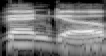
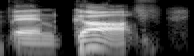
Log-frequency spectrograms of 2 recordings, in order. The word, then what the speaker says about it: Van Gogh: mode the surname Vincent van Gogh pronounced directly in Dutch sounds something like Bangkok to the ears of English speakers or British English speakers you should say I'm Van Gogh in American English say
